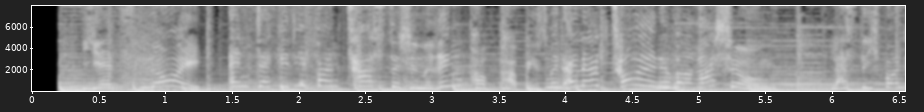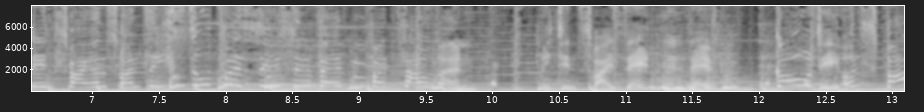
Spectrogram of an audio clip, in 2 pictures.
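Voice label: German, Commercial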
